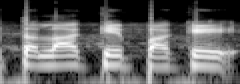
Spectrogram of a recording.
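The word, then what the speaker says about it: Tlaquepaque: इसका प्रोनाउंसिएशन जो है तलाक के पाके, ऐसा इसका प्रोनाउंसिएशन है।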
